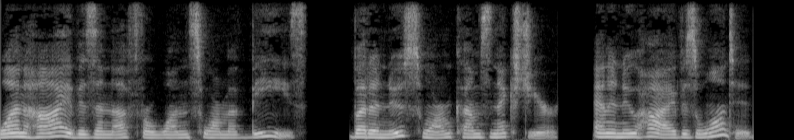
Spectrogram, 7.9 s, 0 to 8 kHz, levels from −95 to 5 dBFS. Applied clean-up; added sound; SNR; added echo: none; none; none; none.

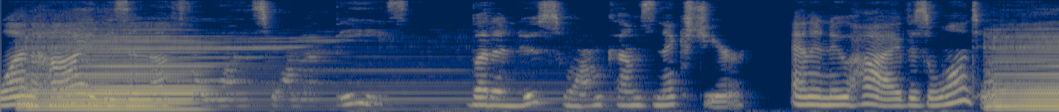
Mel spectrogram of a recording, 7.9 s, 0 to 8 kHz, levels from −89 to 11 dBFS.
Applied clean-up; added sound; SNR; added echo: classical method log-MMSE.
